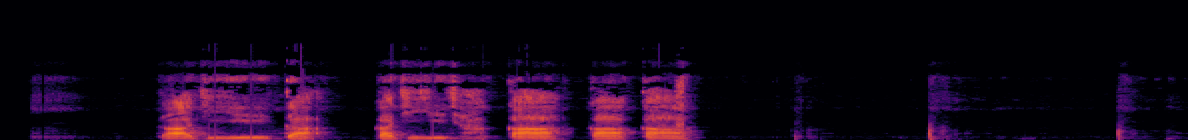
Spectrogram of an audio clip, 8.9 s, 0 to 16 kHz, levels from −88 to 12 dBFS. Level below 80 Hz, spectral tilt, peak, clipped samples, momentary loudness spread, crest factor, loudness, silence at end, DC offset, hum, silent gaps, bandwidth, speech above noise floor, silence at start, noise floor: -62 dBFS; -3 dB/octave; 0 dBFS; under 0.1%; 20 LU; 24 dB; -21 LUFS; 0.5 s; under 0.1%; none; none; 9.6 kHz; 56 dB; 1.2 s; -77 dBFS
